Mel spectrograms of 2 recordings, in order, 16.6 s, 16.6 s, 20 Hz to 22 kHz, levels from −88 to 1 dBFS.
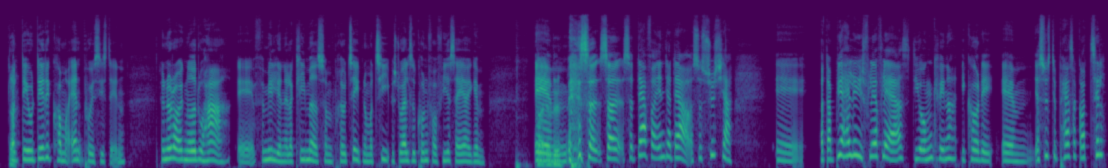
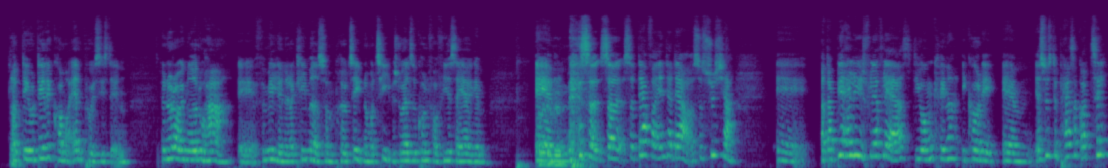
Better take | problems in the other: first | off-mic speech; far // room echo; very slight; dies away in 0.2 s

